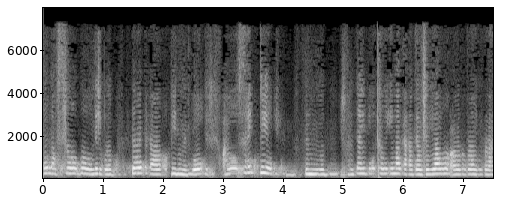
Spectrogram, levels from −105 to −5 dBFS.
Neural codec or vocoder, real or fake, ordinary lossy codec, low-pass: codec, 16 kHz, 0.5 kbps, FreqCodec, smaller model; fake; MP3, 32 kbps; 7.2 kHz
